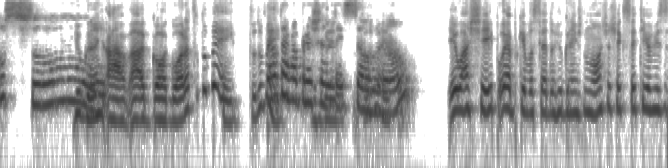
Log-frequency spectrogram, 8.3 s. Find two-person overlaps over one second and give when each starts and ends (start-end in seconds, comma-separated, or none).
3.3-4.9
